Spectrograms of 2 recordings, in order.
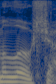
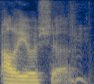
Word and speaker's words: Alyosha: the first time that it's not pronounced like Alyosha and it's supposed to be like Alosha because I did the Archon quest. So could you please pronounce it like that?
